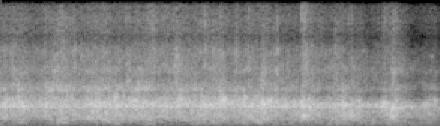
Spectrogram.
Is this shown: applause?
yes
